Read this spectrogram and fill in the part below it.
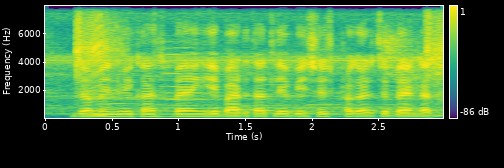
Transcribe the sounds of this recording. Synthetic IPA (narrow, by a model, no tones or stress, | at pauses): d͡ʑəmiːnʋikasbɛ̃ŋkɦibʱaɾt̪at̪leʋiɕeʃpɾəkaɾt͡sebɛ̃ŋkat̪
